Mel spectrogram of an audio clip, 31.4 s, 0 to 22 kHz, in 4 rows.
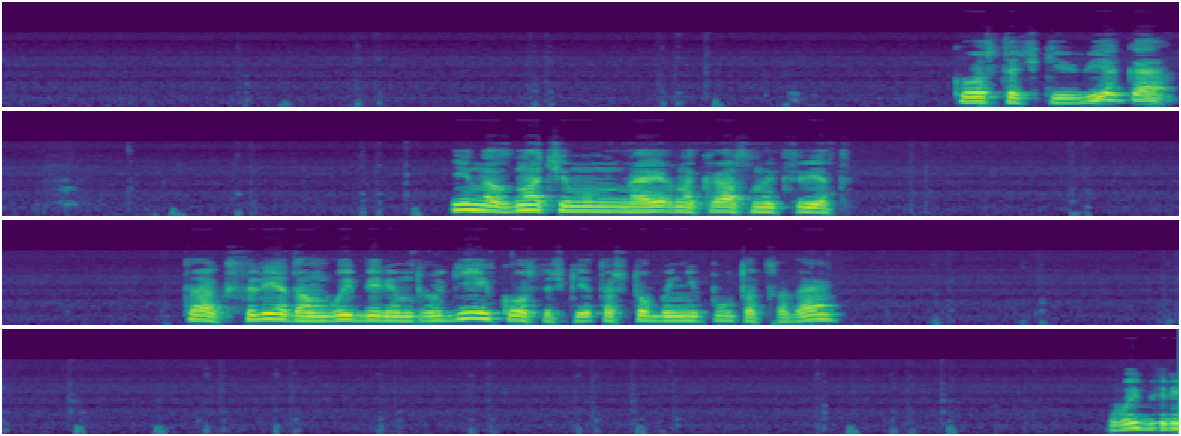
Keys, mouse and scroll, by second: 2.4 shift+click, 3.7 shift+click, 4.5 shift+click, 10.3 shift+click, 13.4 click, 14.0 click, 15.1 click, 18.1 middle click, 19.1 click, 21.3 shift+click, 22.6 shift+click, 24.9 shift+click, 25.6 shift+click, 26.2 shift+click, 26.8 shift+click, 27.4 shift+click, 28.2 middle click, 29.6 shift+click.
